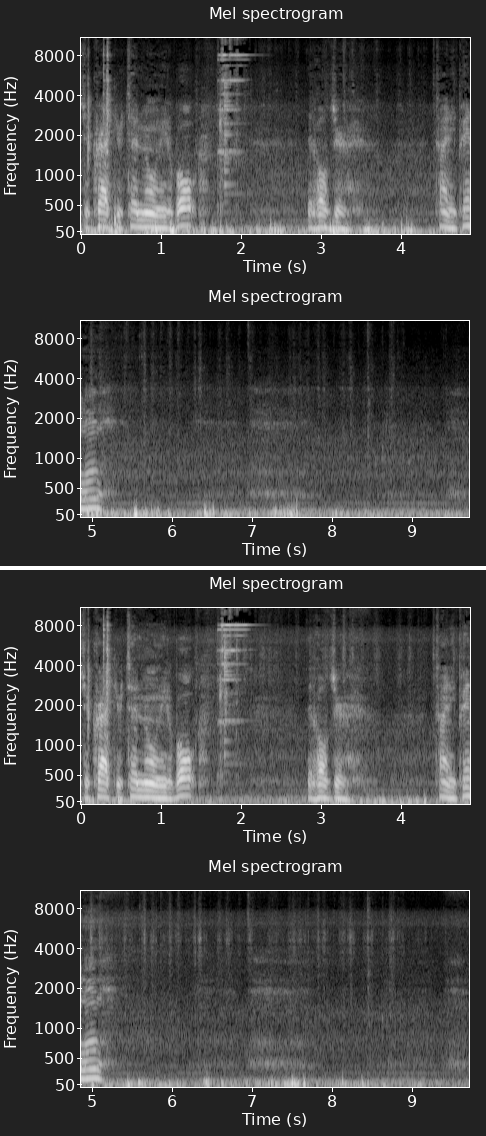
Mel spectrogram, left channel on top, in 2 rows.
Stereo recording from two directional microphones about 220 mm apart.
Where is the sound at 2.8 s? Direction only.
45° right (ahead or behind).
